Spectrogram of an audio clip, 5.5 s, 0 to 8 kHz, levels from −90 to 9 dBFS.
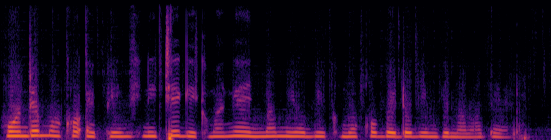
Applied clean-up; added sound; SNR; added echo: neural separator model SepFormer DNS4.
